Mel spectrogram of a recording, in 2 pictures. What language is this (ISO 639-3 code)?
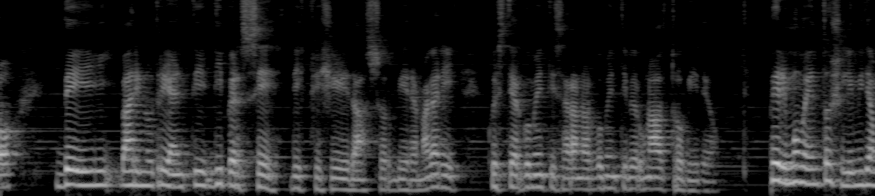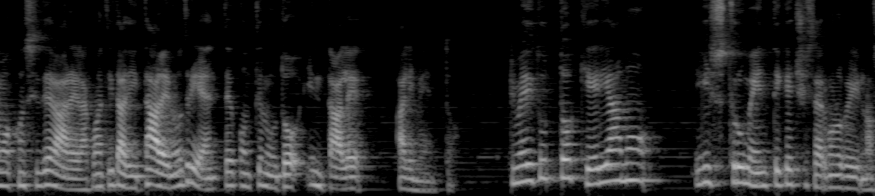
ita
